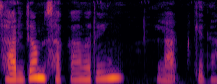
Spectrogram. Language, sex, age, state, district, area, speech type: Santali, female, 45-60, West Bengal, Bankura, rural, spontaneous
